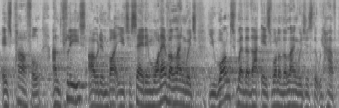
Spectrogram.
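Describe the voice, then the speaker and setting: A man's voice: medium pitch, brisk. A man giving an interactive church talk, addressing a congregation in a playful, encouraging manner. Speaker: church speaker leading a talk. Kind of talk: interactive sermon with scripture reading. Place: large church, speaking to a congregation. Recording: echoey church hall, reverberant.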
